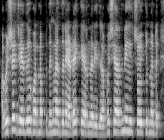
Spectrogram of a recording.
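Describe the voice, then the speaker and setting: A woman's voice: a little high, steady tone, racing, warm tone, smooth. A woman vlogger giving a chatty, casual recap of a reality show episode, retelling who said what. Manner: chatty, tag-heavy retelling.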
